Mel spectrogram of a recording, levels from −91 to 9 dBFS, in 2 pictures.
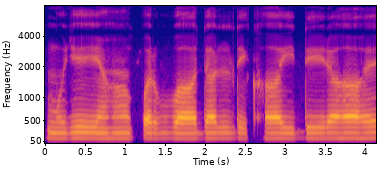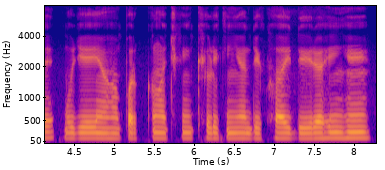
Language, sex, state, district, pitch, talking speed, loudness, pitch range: Hindi, male, Chhattisgarh, Bilaspur, 115 Hz, 130 wpm, -18 LUFS, 115-120 Hz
